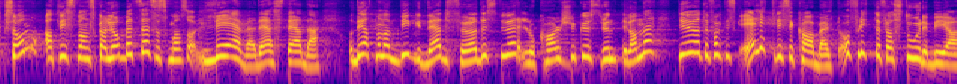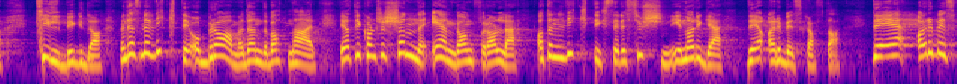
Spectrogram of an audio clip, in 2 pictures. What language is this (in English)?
Norwegian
